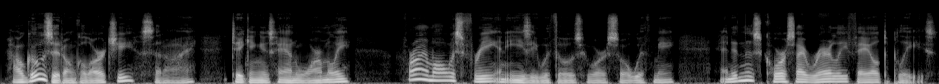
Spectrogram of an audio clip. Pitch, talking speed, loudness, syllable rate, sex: 115 Hz, 215 wpm, -18 LUFS, 2.1 syllables/s, male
